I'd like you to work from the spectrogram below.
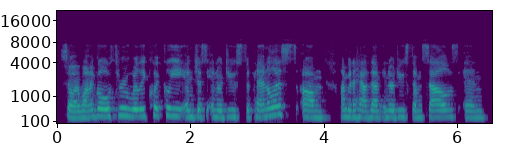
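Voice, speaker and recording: A woman's voice: medium pitch, level tone, normal speed, fairly bright tone, dull audio. A woman in her thirties from the United States, moderating an online panel in a loose, friendly way. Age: 30s. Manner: friendly, loose, "kind of" phrasing. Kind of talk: casual moderating.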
